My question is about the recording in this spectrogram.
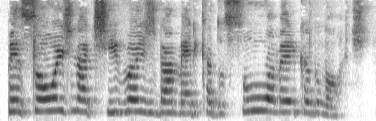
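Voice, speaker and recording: Chatty young Brazilian woman, high voice. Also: normal speed. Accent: Brazilian Portuguese. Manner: chatty and expressive, with slang asides. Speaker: vlogger. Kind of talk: casual chat to camera.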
